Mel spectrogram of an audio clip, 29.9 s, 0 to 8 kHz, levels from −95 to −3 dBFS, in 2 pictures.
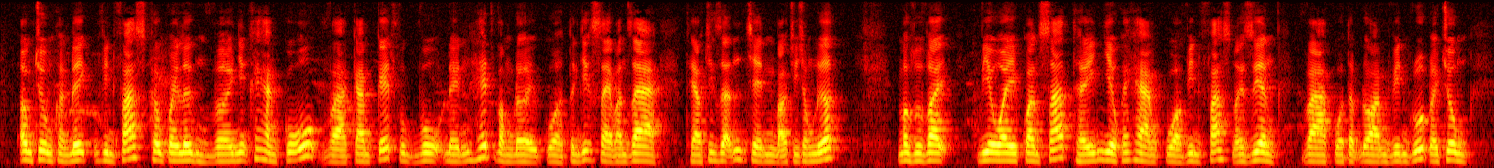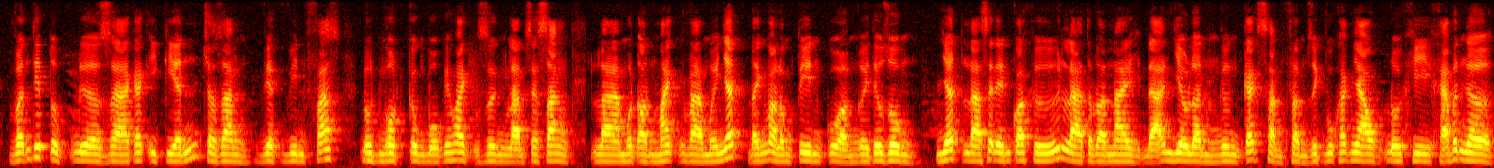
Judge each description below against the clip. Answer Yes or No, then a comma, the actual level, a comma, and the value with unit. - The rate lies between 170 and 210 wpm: No, average, 240 wpm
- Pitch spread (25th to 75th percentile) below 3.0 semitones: Yes, narrow, 2.4 semitones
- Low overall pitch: Yes, low, 130 Hz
